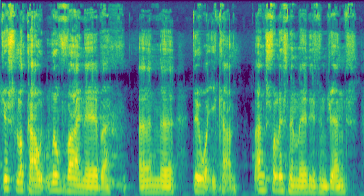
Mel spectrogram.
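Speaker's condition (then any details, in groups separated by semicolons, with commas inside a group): Spastic cerebral palsy; spastic, mainly lower limbs, one side weaker, spasms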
